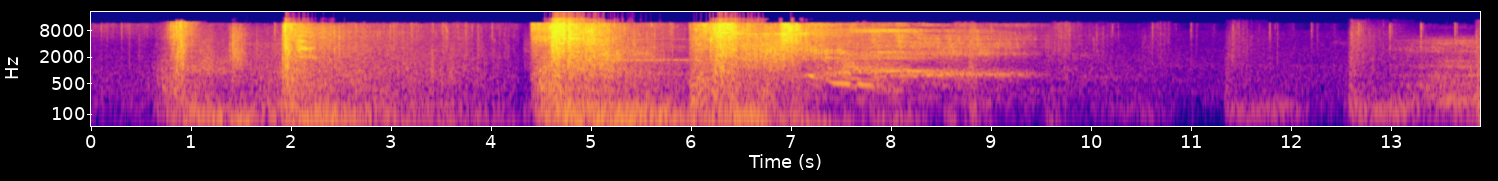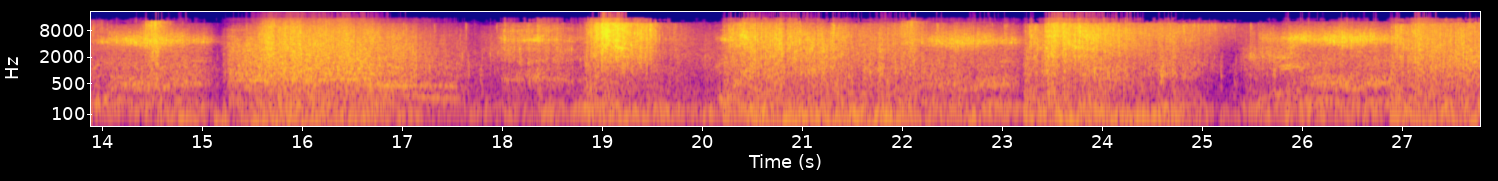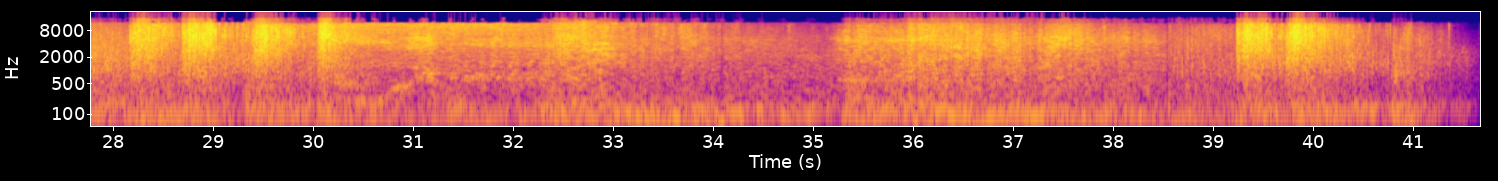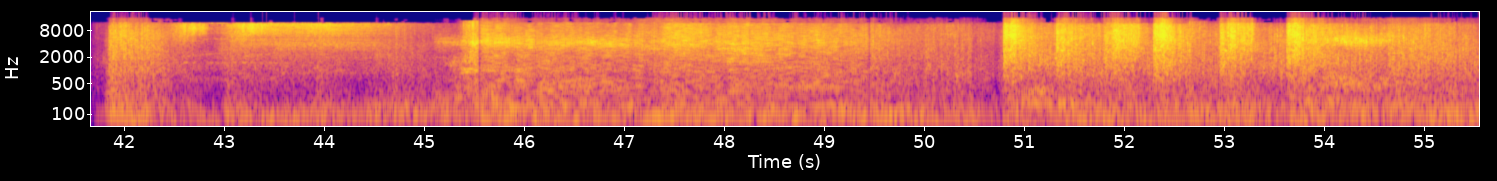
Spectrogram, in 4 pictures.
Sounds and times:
Boom: 0:00.6 - 0:09.7, 0:12.6 - 0:55.5.

